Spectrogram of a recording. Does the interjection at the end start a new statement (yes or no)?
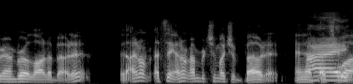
yes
